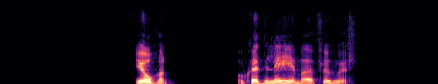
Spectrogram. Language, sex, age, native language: Icelandic, male, 20-29, Icelandic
